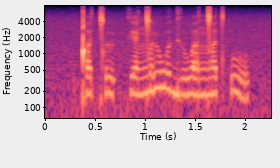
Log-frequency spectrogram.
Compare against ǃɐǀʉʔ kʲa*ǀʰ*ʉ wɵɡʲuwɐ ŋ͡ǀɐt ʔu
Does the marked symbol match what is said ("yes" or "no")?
no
